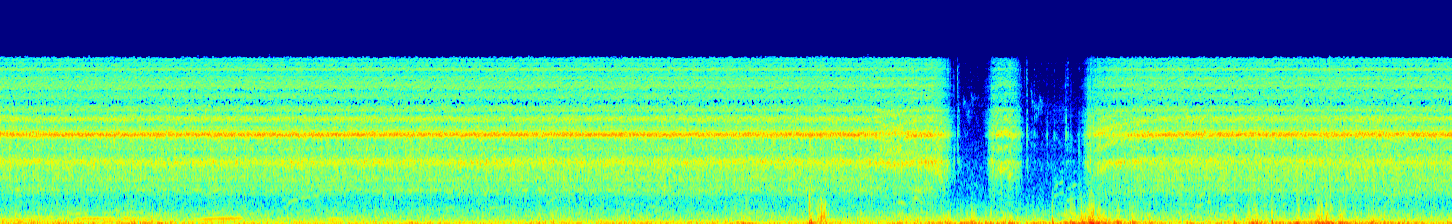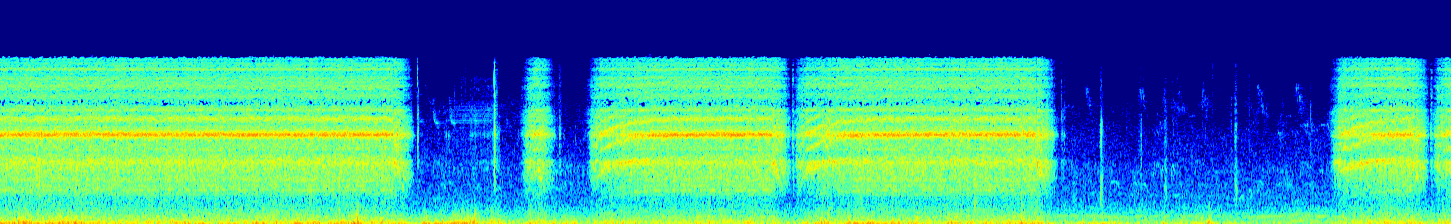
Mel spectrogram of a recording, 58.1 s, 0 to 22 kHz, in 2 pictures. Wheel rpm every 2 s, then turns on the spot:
160, 160, 160, 160, 160, 160, 160, 160, 160, 70, 20, 140, 160, 160, 160, 160, 160, 160, 100, 10, 60, 160, 100, 160, 150, 10, 0, 0, 110.
none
